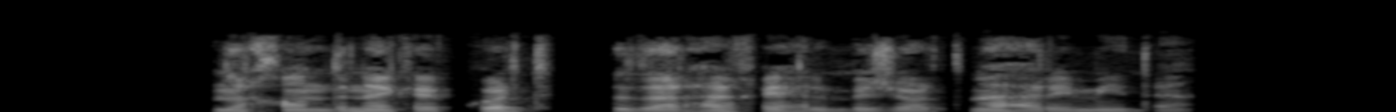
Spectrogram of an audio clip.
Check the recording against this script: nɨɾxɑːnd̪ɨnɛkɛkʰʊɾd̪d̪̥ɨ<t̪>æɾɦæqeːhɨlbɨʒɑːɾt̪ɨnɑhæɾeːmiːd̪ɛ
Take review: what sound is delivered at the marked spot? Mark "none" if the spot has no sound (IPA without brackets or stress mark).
d̪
